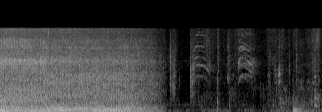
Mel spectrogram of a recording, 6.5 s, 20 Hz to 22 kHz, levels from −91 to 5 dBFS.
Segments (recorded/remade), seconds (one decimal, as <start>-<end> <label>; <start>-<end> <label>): 0.0-1.9 remade; 1.9-5.8 recorded; 5.8-6.5 remade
